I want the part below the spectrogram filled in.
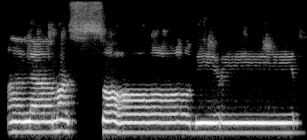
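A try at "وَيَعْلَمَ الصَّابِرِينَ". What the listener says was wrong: Bunyi ainnya perjelas, Pak. Wa ya'lamassabirin.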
